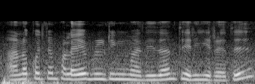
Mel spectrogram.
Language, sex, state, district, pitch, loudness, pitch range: Tamil, female, Tamil Nadu, Kanyakumari, 235 Hz, -14 LUFS, 215-245 Hz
